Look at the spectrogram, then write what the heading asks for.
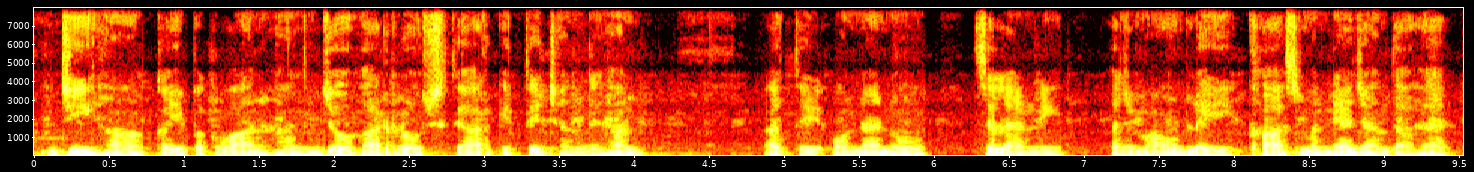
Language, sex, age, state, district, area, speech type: Punjabi, male, 18-30, Punjab, Patiala, urban, spontaneous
